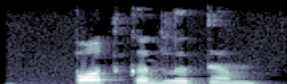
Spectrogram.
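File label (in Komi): "поткӧдлытӧм" Komi, female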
